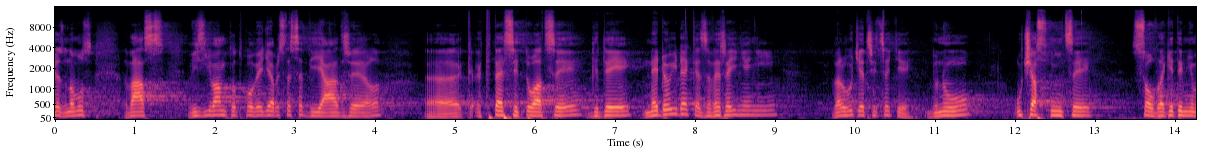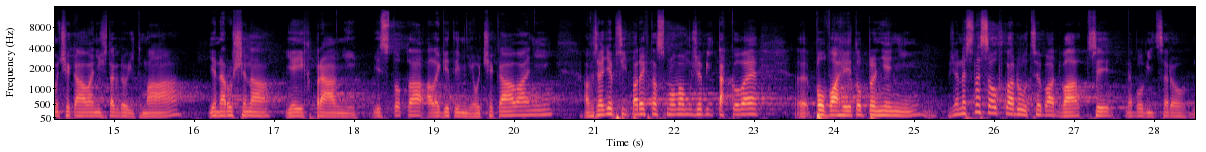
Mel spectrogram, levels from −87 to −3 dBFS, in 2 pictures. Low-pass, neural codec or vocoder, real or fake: 14.4 kHz; codec, 44.1 kHz, 7.8 kbps, DAC; fake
